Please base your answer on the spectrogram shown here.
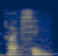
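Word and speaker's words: ASCII: Por ejemplo, aquí nosotros vamos a meter, vamos a buscar en internet AXI, que así se escribe, A-S-C-I-I, y vamos a ver,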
